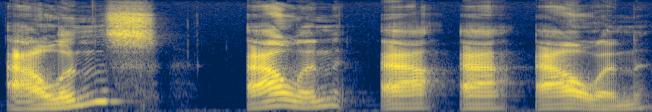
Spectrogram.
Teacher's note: the a sound and then the Lun is the schwa sound the second a is a schwa and the first a is the regular a sound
